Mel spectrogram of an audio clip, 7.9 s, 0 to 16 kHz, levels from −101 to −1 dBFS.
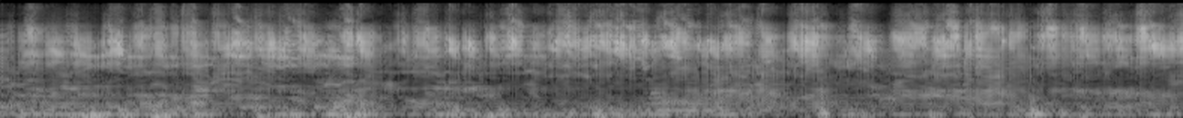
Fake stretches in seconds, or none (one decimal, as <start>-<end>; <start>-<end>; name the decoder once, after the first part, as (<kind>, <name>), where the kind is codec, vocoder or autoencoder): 0.0-7.9 (vocoder, BigVGAN v2)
